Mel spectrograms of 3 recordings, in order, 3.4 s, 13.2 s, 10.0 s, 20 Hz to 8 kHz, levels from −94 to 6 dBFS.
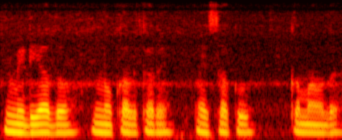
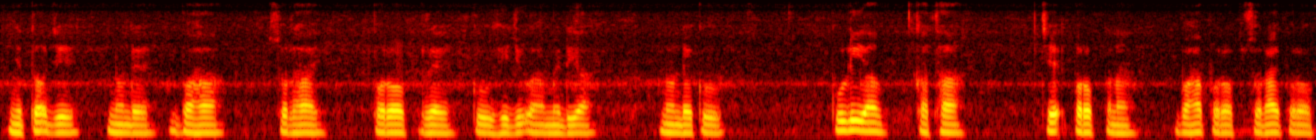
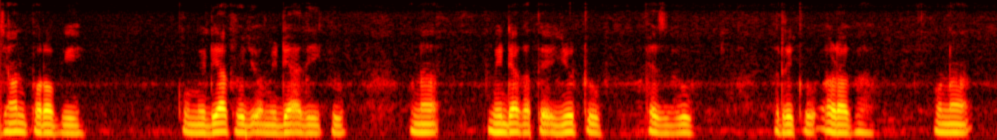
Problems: background sounds at intervals, low volume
